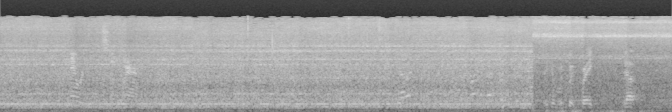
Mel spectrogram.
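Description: Steady hum of ventilation or air-conditioning machinery with one constant low drone in it. About eight seconds in it cuts off abruptly, giving way to a different background with a thin high whine and a few faint voices.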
